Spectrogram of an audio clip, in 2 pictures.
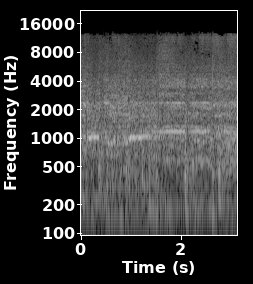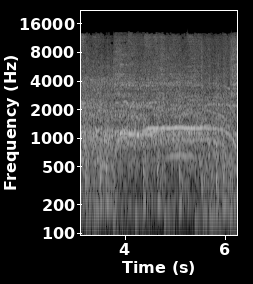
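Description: Rock band playing live on stage, loud and steady, with electric guitars prominent, as heard by an audience member's camera in the hall.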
